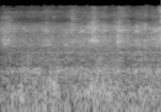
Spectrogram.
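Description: A train running past on the line, a steady rumble of wheels on rails.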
